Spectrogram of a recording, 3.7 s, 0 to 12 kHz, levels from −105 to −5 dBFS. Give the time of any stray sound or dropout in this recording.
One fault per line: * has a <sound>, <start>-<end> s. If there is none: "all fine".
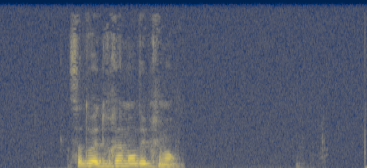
all fine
